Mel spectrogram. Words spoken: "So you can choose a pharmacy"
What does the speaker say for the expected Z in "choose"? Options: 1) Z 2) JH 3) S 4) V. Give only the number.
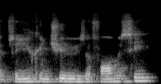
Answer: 1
